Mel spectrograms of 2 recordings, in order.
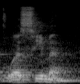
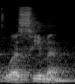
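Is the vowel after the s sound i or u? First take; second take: i; i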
